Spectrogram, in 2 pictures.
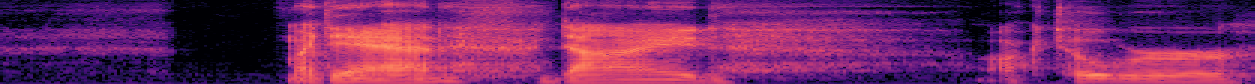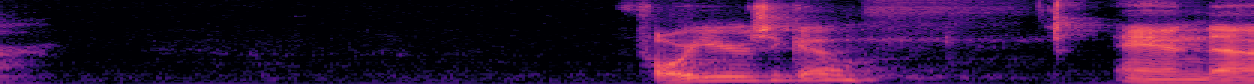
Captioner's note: sighs and gasps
